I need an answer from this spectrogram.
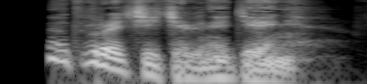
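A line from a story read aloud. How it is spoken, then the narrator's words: Snort. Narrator (Russian): фыркнул он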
